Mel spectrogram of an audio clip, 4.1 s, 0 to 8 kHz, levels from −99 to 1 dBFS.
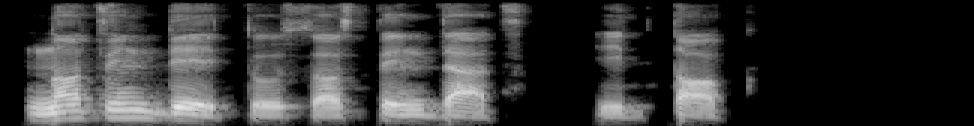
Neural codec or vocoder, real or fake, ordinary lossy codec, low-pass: none; real; none; 7.2 kHz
